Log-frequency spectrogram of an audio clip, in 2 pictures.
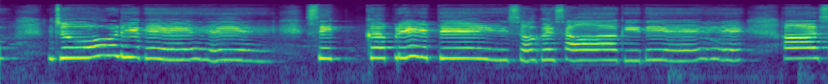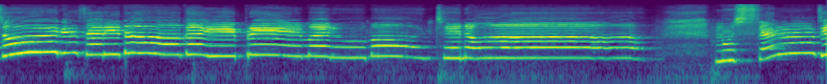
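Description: A young woman singing a Kannada song solo with no accompaniment, in long melodic phrases. A long steady held note comes near the end, followed by a quick breath in.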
